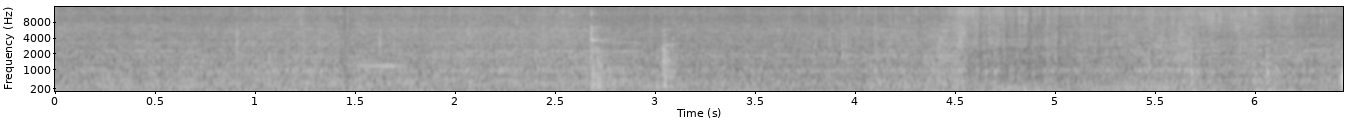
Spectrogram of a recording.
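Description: Curcuma, ginger, black pepper and salt are stirred in a hot pan for couscous, a steady close sizzle of frying with a few faint scrapes and taps of the spoon, no talk.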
